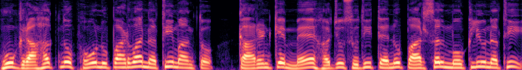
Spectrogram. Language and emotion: Gujarati, fearful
